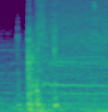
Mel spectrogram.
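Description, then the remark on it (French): A car's rear power window hums briefly as it slides open just a little, a short motorized whir with a soft clunk, over a steady low background rumble. “je pense que au moment où il pose la question, il y a la fenêtre arrière de la voiture qui s'entrouvre à peine.”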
